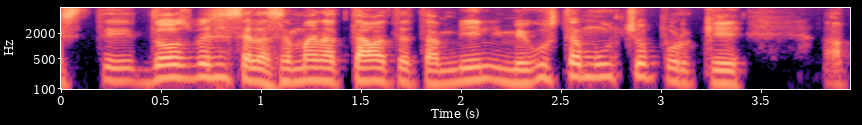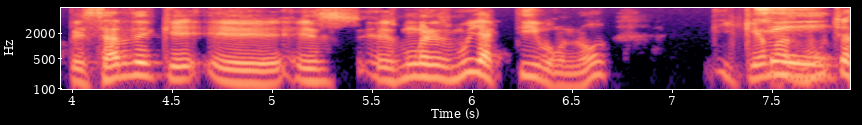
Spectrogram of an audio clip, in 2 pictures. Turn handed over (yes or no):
no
